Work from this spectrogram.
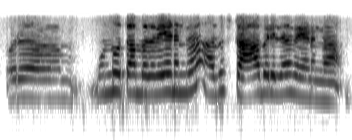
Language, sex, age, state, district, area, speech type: Tamil, female, 45-60, Tamil Nadu, Coimbatore, urban, conversation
